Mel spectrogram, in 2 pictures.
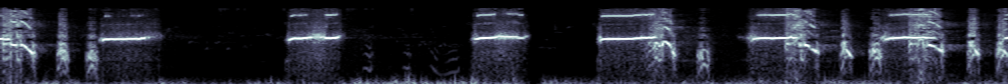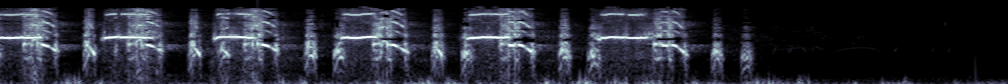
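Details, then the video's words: Grey francolin giving harsh calls with whistled notes, starting with spaced single calls, then speeding into a rapid run of repeated phrases before stopping near the end; faint low background noise. "Teetar awaz | teetar sound | gray francolin teetar sound"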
